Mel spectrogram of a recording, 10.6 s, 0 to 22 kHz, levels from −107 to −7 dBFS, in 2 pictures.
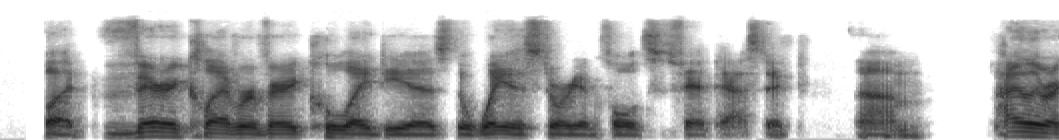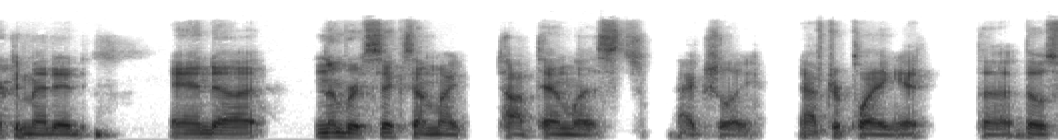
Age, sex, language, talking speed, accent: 20-39, male, English, 175 wpm, American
